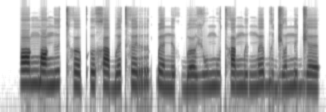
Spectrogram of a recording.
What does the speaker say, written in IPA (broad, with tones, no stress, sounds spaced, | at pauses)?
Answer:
ɑ˦ ŋ͡m ɑ˧ ŋ ɪ˦ tʰ œ˨ pʼ ə˧ x a˨ b ɛ˧ tʰ ɛ˧ r ə˦ k͡p ɛ˨ n ɪ˨ θ ɡ͡b œ˨ ʒ u˧ ŋ u˨ tʰ a˧ ŋ͡m ɪ˨ ŋ͡m ɛ˦ b ɪ˨ d͡ʒ ə˨˦ n ɪ˦ d͡ʒ ɛ˨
